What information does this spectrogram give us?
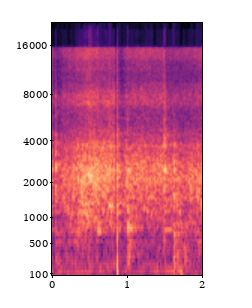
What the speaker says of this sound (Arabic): نشوحها كده نحمرها كده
